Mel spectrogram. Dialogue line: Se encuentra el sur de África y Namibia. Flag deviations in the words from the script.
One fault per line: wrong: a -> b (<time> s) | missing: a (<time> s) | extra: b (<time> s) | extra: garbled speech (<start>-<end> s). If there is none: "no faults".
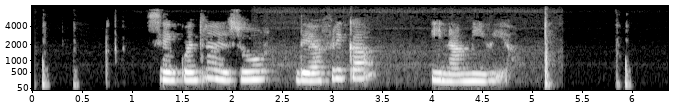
extra: en (1.8 s)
